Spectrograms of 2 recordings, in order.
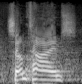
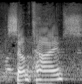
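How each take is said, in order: Both takes have the same delivery.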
